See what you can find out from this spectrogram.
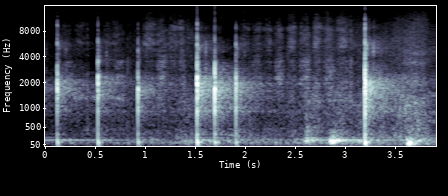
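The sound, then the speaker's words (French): Someone writes out an equation with sharp, dry taps and light scratching strokes, several crisp clicks scattered irregularly over faint background noise. “alors je vais écrire la même chose, hein.”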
